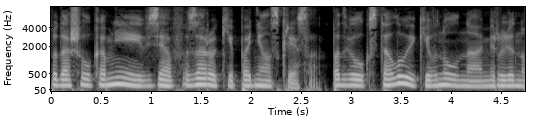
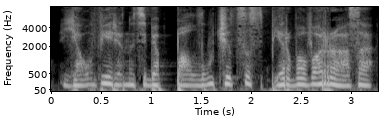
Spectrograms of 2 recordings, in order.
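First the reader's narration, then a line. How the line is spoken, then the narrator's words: Whisper in ear. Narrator (Russian): прошептал Дарт мне на ухо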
